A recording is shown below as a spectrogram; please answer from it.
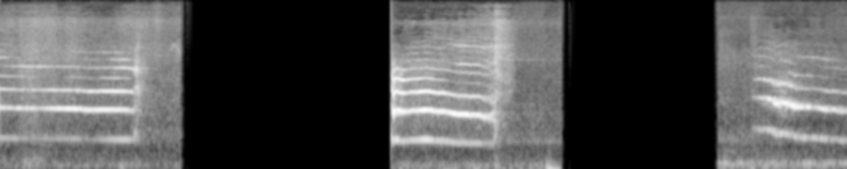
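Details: Neutered male Maine Coon house cat giving three drawn-out meows, each about a second and a half, the later ones bending downward in pitch at the end, separated by quiet pauses.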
